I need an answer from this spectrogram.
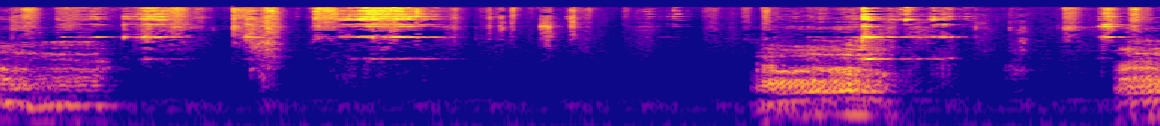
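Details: Playful growls from GB, a pet dog filmed on a phone indoors: a rough snarl at the start, a louder throaty growl around the middle, and another beginning at the end, with soft thumps between.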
